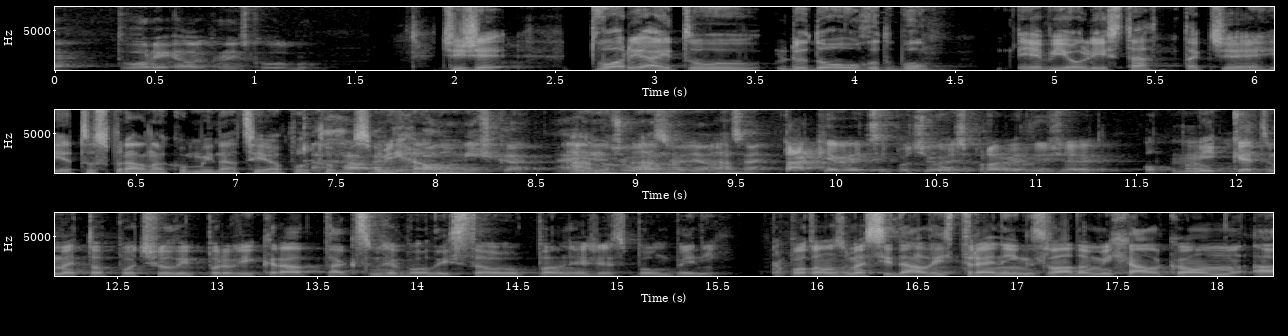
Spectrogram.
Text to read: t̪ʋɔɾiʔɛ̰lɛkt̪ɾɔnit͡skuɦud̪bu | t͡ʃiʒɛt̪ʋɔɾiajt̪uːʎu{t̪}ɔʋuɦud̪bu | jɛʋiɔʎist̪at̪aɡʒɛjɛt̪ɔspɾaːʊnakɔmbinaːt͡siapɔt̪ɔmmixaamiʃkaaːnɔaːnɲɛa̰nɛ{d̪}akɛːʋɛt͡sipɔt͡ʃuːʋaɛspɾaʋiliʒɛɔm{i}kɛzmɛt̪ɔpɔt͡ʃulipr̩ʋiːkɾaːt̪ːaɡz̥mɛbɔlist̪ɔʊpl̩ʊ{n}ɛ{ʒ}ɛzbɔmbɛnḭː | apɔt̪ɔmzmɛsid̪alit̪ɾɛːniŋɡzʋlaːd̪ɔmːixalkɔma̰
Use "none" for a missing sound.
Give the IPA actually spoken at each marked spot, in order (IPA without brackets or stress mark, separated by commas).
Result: d̪, t̪, i, ɲ, ʒ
